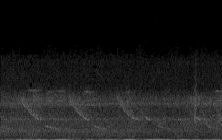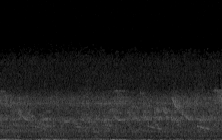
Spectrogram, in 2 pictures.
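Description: A bird repeating short downward-sliding chirps, about one or two a second, over a low, uneven rumble of wind on the microphone.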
